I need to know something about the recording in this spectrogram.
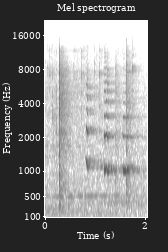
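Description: A door's lever latch clicks, then its hinges squeak three times in short, high squeals as the door is pushed open.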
